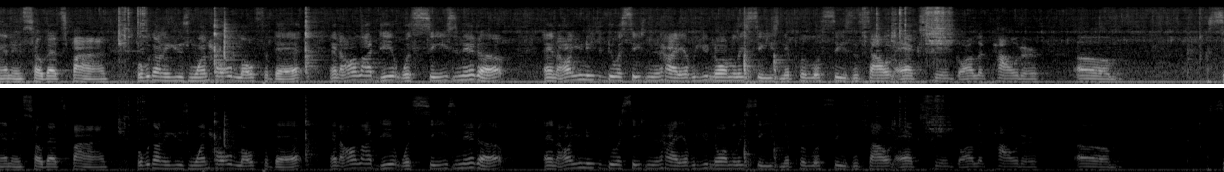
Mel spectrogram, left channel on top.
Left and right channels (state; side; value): quieter; right; 21.1 dB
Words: and so that's fine. But we're going to use 1 whole loaf of that, and all I did was season it up. And all you need to do is season it however you normally season it. Put a little seasoned salt, accent, garlic powder,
